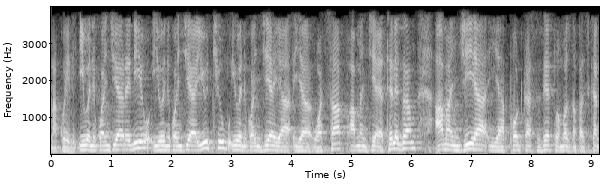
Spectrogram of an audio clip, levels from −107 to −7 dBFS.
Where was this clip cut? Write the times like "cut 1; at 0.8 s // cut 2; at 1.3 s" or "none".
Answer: cut 1; at 4.0 s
